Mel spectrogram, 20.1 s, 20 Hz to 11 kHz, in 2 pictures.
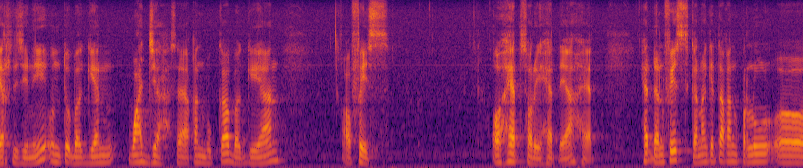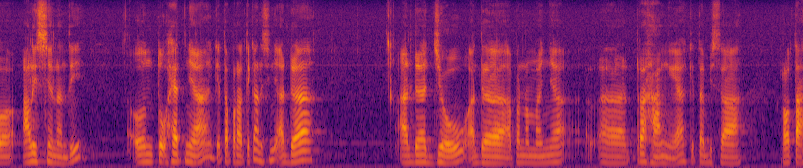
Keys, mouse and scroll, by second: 3.3-10.2 drag, 5.4 middle click, 7.2 middle click, 9.0 middle click, 10.6-12.4 drag, 11.2-14.6 middle drag, 13.5-15.4 right drag, 15.5-18.2 middle drag.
